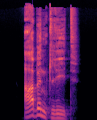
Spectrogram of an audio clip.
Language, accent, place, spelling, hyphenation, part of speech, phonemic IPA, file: German, Germany, Berlin, Abendlied, Abend‧lied, noun, /ˈaːbəntˌliːt/, De-Abendlied.ogg
- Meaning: evening song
